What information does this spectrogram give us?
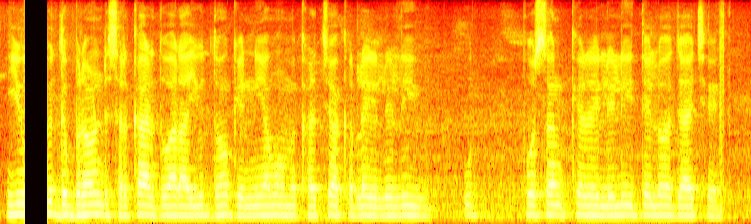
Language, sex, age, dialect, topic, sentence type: Maithili, male, 25-30, Angika, banking, statement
